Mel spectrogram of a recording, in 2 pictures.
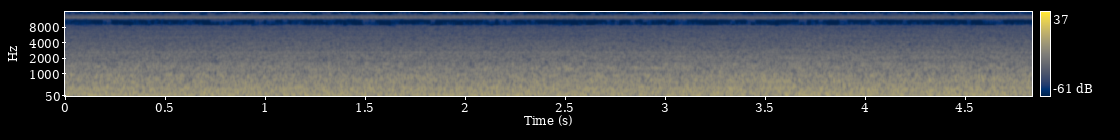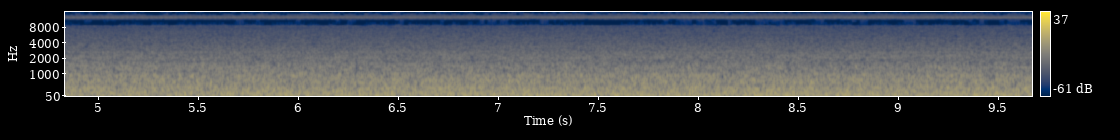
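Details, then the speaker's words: Frigidaire Gallery GHWQ103WC1 10,000 BTU air conditioner, 115 V, likely dual inverter, under a year of use, salvaged: even soft airflow hiss and faint low hum at low speed after condenser fan ramped down, no rattles; ice cold, very quiet, normal running. "thing is so quiet it's incredible and for having not even a Year's worth of use on it this is totally worth the pickup"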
